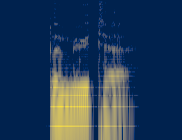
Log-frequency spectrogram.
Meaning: inflection of bemühen: 1. first/third-person singular preterite 2. first/third-person singular subjunctive II
- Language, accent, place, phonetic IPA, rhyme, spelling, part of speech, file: German, Germany, Berlin, [bəˈmyːtə], -yːtə, bemühte, adjective / verb, De-bemühte.ogg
